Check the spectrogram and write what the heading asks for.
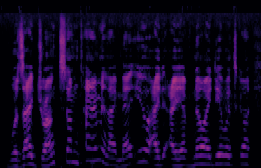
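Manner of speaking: high-pitched, flustered questioning. Retold or imitated. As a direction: act out being caught totally off guard.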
